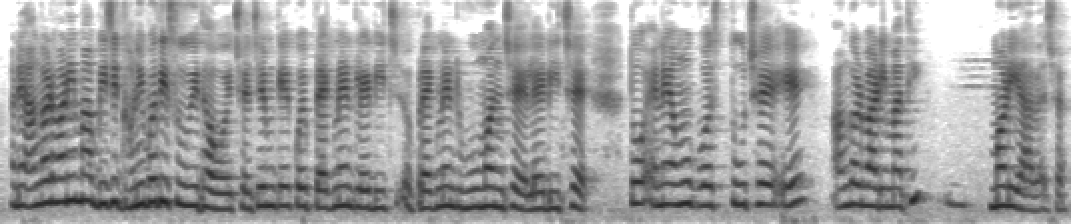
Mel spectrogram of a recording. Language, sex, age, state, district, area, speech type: Gujarati, female, 30-45, Gujarat, Rajkot, rural, spontaneous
